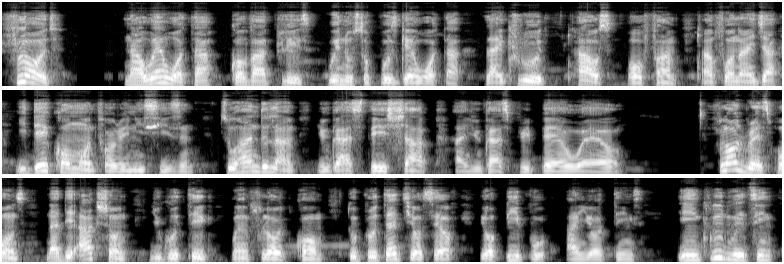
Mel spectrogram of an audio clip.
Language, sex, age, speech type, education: Nigerian Pidgin, male, 15-29, spontaneous, tertiary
